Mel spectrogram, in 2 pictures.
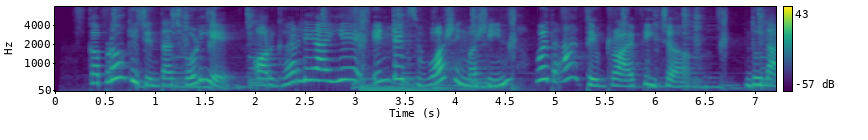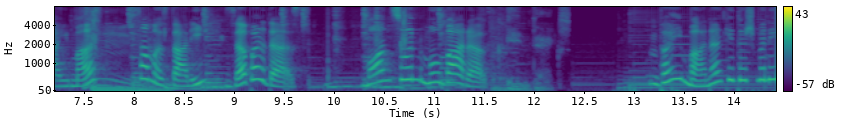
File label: TVC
